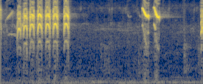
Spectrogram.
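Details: Yuhina, also called prenjak batu, delivering a fast run of about eight buzzy high notes, a pause, then two sharp rising whistled notes.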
